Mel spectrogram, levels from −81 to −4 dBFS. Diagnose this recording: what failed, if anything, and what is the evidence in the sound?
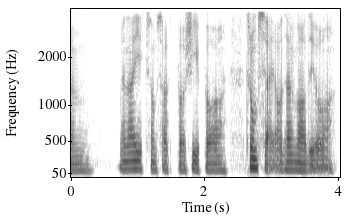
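Call processing stage: automatic gain rising from 0.05 to 3.92 s adds about 6 dB. Speech and background swell together gradually, unlike compression pumping on each syllable.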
